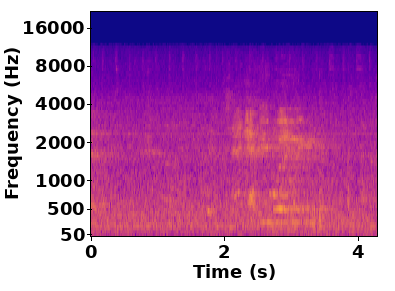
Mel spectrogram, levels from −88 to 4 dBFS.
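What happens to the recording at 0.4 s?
Nothing goes wrong at 0.4 s; the audio plays through that moment intact, with no dropout, click or other disturbance.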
